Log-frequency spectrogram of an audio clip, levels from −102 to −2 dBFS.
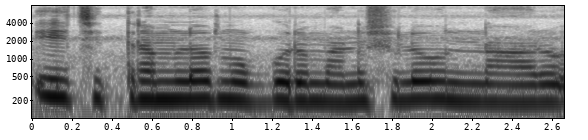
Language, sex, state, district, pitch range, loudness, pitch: Telugu, female, Telangana, Hyderabad, 195-210 Hz, -14 LUFS, 205 Hz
